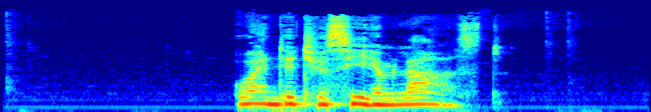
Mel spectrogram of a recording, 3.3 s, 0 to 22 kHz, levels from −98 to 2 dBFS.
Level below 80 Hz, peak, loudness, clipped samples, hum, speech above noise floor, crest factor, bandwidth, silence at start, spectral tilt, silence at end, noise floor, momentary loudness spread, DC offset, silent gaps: -60 dBFS; -10 dBFS; -21 LUFS; under 0.1%; none; 51 dB; 16 dB; 13.5 kHz; 1.2 s; -5 dB/octave; 0.85 s; -72 dBFS; 15 LU; under 0.1%; none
